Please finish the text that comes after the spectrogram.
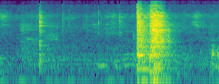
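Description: A metal lid clatters down onto a pan of fried fish curry, one sharp clank followed by a brief rattling scrape, close and loud, after an earlier small clink.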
